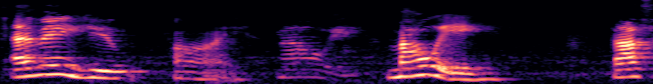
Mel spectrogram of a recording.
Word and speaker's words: Maui: Maui. Maui. That's how I pronounced it.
